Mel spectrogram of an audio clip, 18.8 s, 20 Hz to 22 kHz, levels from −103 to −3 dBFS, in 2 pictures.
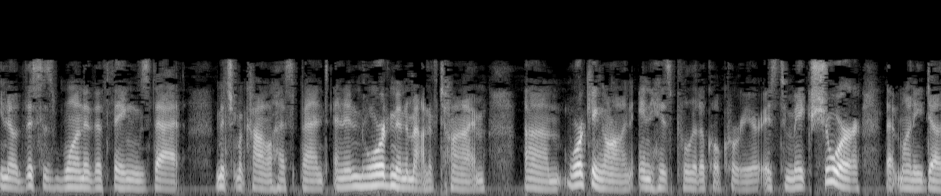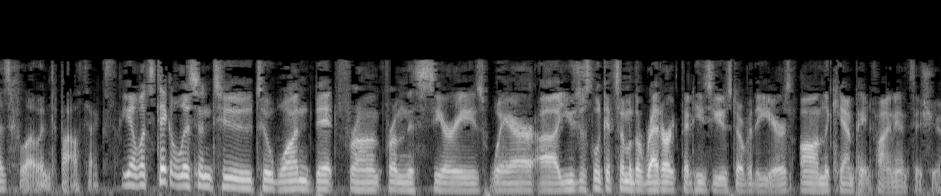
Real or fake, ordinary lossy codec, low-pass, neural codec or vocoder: fake; MP3, 32 kbps; 7.2 kHz; codec, 24 kHz, 6 kbps, HILCodec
